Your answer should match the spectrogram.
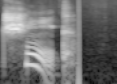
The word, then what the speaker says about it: cheek: 示脸颊，读作 cheek。我们来看一下第一个音标，读作 ch，注意这个音发音的时候嘴巴是往前撅的，类似于中文中吃东西的吃，但是嘴巴是往前撅的 ch，组合在一起 cheek，表示脸颊。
